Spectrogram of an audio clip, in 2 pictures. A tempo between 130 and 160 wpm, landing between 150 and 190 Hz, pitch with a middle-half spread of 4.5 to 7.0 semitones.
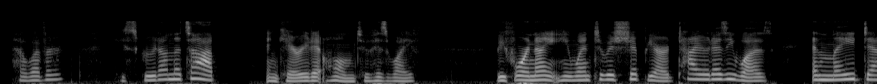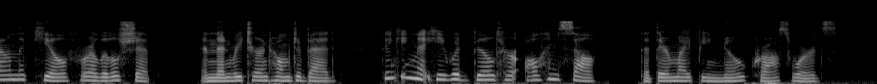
No: average, 190 wpm; medium, 185 Hz; average, 5.1 semitones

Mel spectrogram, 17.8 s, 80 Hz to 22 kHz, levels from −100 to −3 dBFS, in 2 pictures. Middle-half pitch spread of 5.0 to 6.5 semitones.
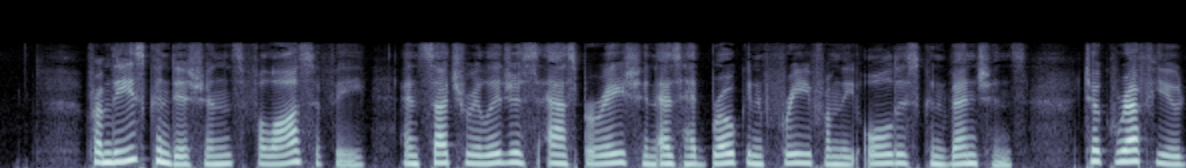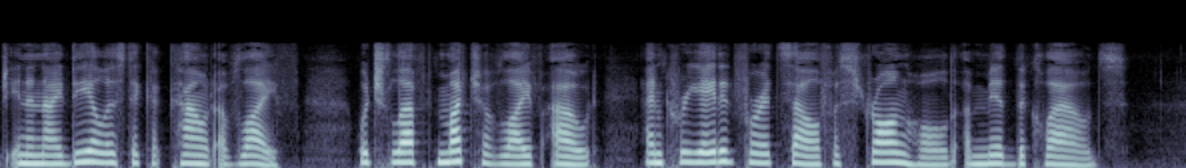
No: average, 3.0 semitones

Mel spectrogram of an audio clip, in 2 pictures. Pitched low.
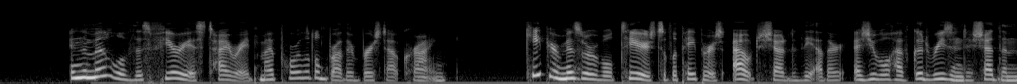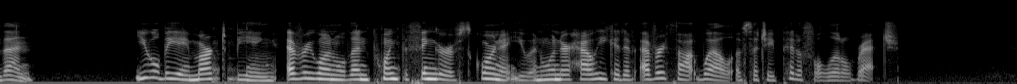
No: high, 225 Hz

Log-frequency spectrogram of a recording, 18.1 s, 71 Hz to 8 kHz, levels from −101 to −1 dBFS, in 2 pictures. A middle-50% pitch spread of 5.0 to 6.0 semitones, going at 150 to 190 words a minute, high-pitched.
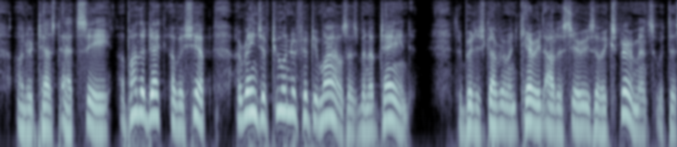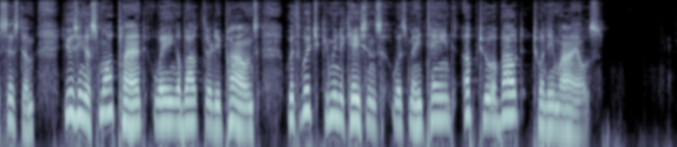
No: wide, 5.4 semitones; average, 160 wpm; medium, 155 Hz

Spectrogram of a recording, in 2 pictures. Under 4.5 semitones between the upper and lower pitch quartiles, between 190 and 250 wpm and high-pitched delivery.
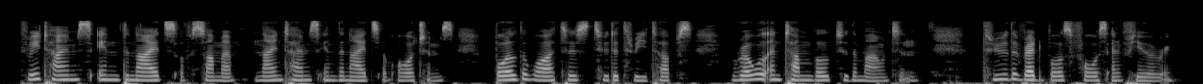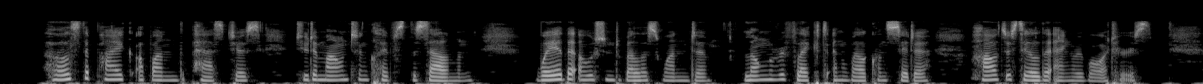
No: narrow, 2.6 semitones; average, 155 wpm; high, 195 Hz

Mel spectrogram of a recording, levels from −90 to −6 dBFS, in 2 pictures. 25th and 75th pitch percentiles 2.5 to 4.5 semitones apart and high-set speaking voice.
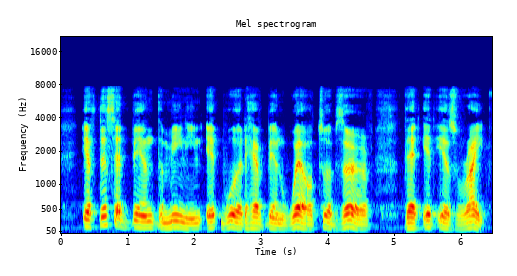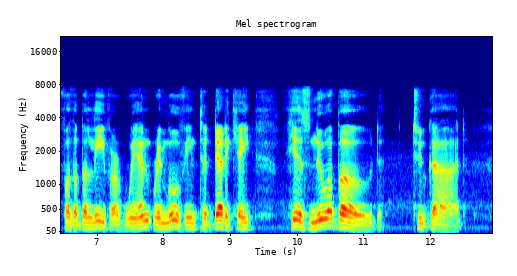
No: average, 4.0 semitones; low, 115 Hz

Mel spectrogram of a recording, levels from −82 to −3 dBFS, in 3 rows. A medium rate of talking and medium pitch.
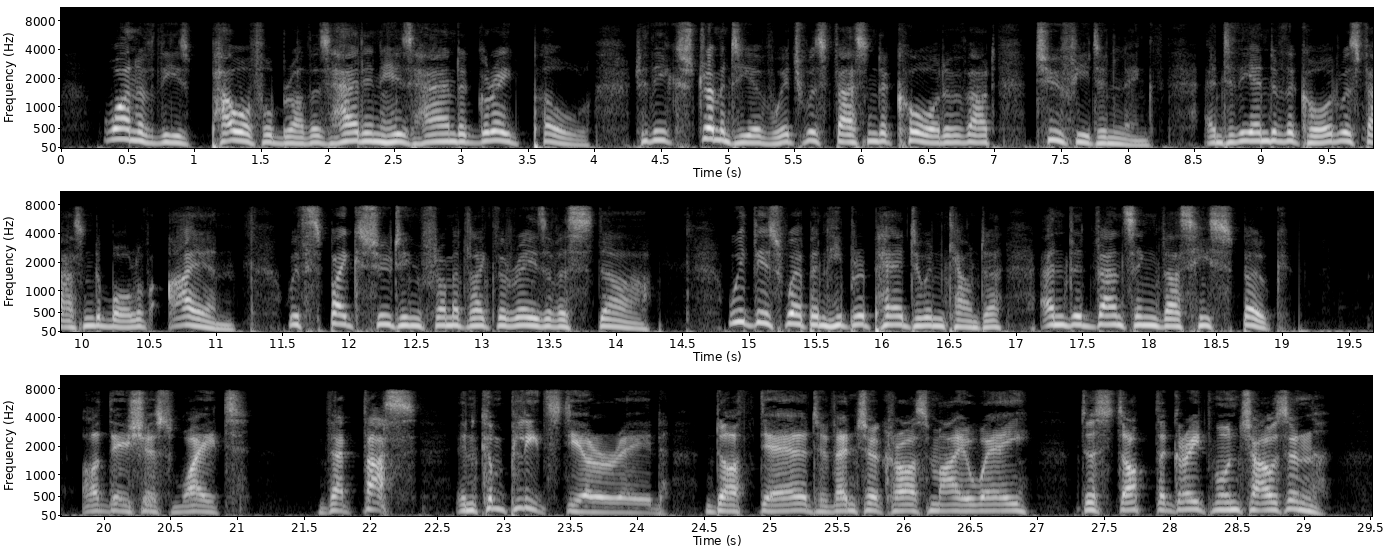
Yes: average, 170 wpm; medium, 165 Hz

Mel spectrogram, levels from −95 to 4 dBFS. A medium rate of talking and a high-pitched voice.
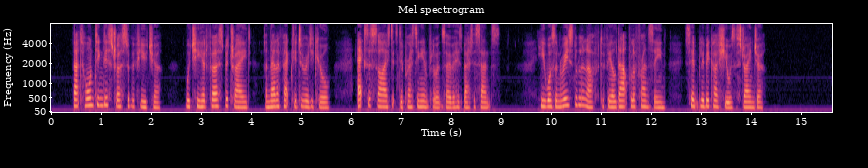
Yes: average, 150 wpm; high, 200 Hz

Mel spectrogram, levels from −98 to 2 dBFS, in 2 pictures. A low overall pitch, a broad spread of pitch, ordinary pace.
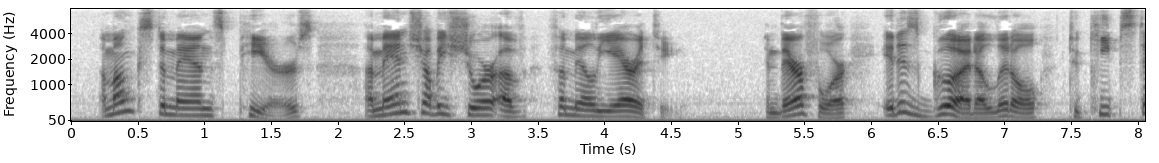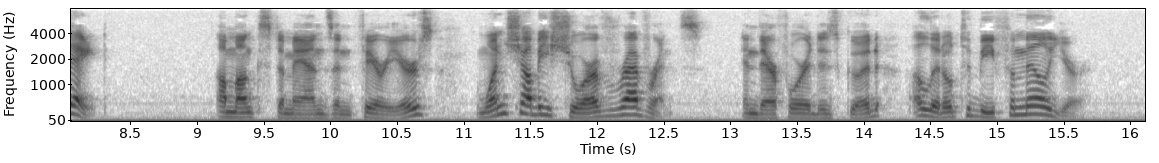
No: medium, 155 Hz; wide, 8.9 semitones; average, 155 wpm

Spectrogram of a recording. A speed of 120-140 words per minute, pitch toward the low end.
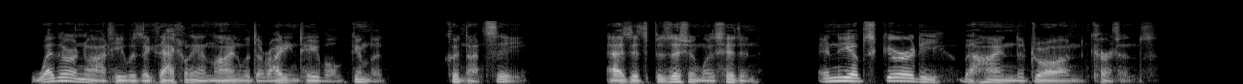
Yes: slow, 135 wpm; very low, 95 Hz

